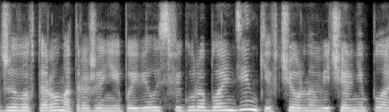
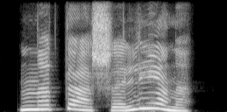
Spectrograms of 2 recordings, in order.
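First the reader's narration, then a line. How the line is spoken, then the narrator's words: Amazed exclamation. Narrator (Russian): с изумлением воскликнула она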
